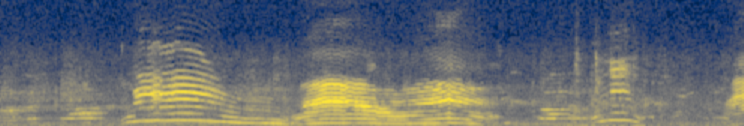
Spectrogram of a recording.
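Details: Stray kittens meowing loudly for their dead mother, crying in distress: three long, arched, wavering meows in close succession, then a shorter rising cry and the start of another.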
